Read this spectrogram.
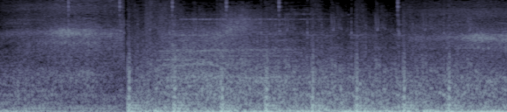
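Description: A ray gun fires rapid electronic zaps.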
